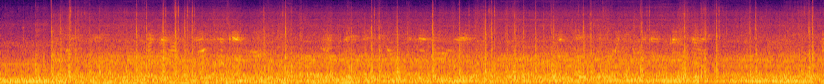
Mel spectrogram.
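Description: Train wheels click and rattle over rail joints.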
